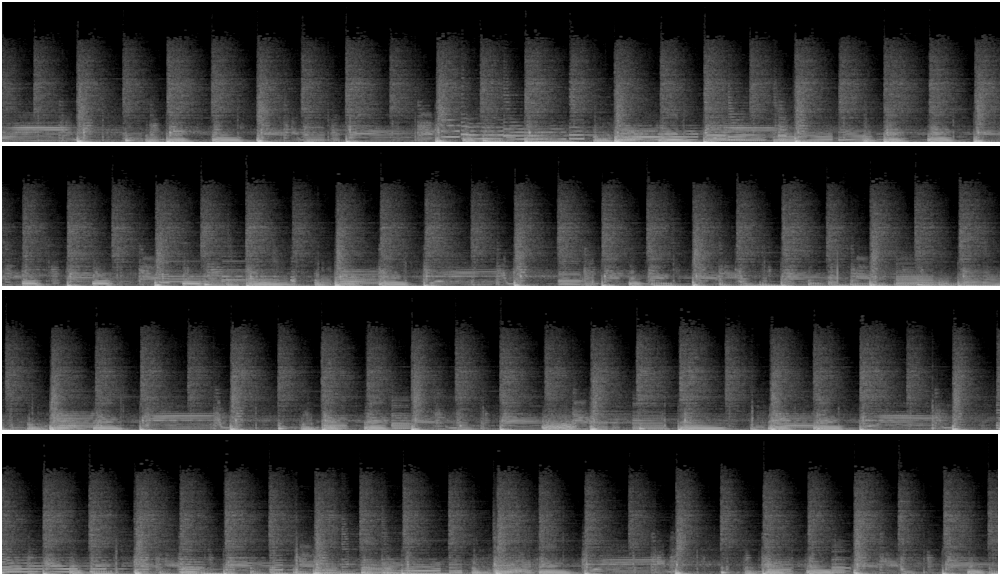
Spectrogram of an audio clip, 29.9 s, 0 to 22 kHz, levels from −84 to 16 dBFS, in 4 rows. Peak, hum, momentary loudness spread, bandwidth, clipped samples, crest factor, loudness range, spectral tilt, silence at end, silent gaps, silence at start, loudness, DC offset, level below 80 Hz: -2 dBFS; none; 6 LU; 17 kHz; under 0.1%; 20 dB; 2 LU; -5.5 dB/octave; 0 s; none; 0 s; -24 LUFS; under 0.1%; -32 dBFS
